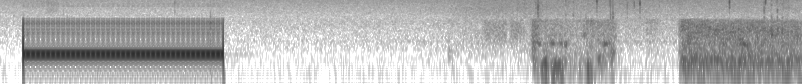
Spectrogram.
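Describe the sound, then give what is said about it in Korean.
A telephone ringback tone sounds while a phone call is being placed: one steady, buzzing tone about a second long, then silence, then a couple of short, rustling noise bursts. “전화 한번 걸어볼게요.”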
